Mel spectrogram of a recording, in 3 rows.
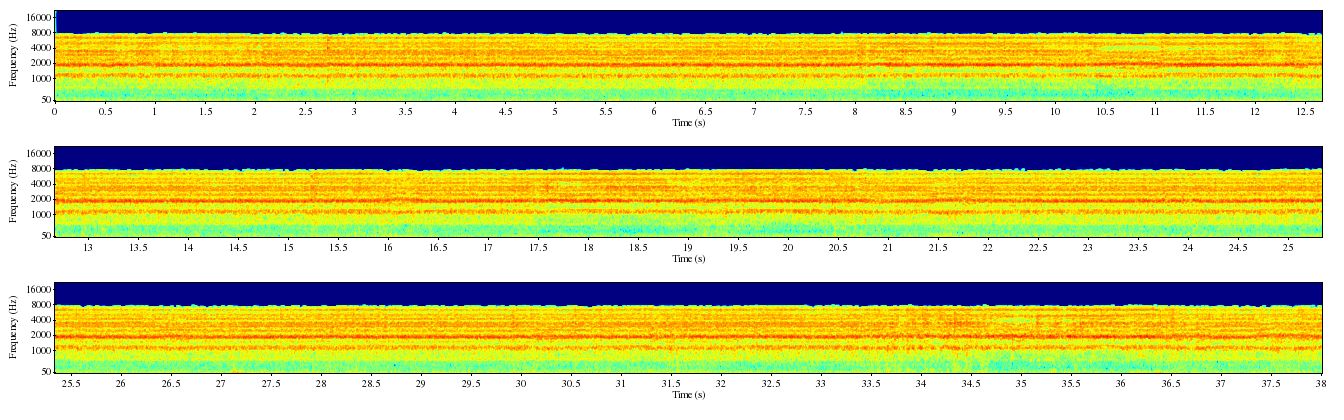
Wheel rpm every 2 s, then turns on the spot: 160, 160, 160, 160, 160, 160, 160, 160, 160, 160, 160, 160, 160, 160, 160, 160, 160, 170, 160.
none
